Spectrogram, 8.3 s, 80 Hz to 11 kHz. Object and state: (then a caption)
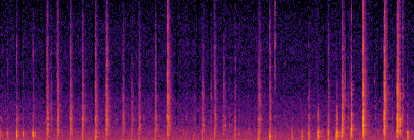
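Sealed plastic yogurt tray with foil lid. A small, hollow, full Teddies two-compartment yogurt and cereal pack, a sealed plastic tray with a printed foil/paper lid, is held in one hand and tapped and scratched on the lid with long painted fingernails. About 21 short, dry, crisp ticks come at an uneven pace, bright and light with little low end, each dying away almost at once. The taps are quiet throughout and grow a little louder toward the end.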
